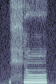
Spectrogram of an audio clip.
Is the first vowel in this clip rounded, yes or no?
yes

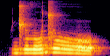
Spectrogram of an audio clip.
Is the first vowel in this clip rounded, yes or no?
yes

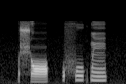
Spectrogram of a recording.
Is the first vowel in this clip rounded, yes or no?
yes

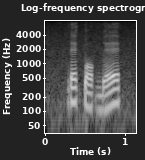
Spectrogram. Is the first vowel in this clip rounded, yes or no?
no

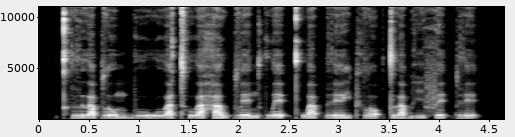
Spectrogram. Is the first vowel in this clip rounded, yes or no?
no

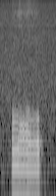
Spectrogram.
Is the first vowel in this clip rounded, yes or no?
yes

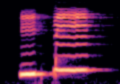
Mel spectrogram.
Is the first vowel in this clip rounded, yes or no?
no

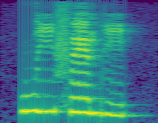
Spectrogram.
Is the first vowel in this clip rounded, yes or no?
no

